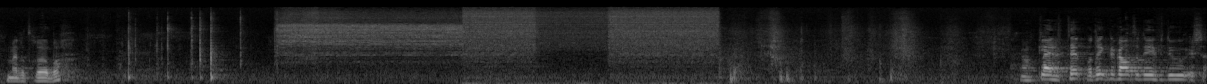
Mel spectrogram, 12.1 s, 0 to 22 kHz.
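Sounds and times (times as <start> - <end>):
compressed air hissing into tyre: 2.8 - 7.2.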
